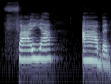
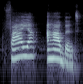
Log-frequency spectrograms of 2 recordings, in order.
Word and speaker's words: Feierabend: Esse e i no alemão, né, que você vai ver faia. E i faz som de e o er faz som de a. Aí fica fia, né? Fia. Aí quebra e fala avent. Fia. Avent. Tenta aí. E a sílaba forte é no a.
